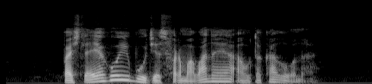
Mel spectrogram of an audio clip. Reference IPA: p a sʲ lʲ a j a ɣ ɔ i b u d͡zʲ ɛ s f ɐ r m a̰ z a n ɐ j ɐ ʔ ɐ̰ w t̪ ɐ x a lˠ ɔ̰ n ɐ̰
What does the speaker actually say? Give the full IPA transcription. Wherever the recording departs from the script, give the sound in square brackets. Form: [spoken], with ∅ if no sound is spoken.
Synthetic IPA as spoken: p a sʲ lʲ a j a ɣ ɔ i b u d͡zʲ ɛ s f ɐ r m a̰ [v] a n ɐ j ɐ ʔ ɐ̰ w t̪ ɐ [k] a lˠ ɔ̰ n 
